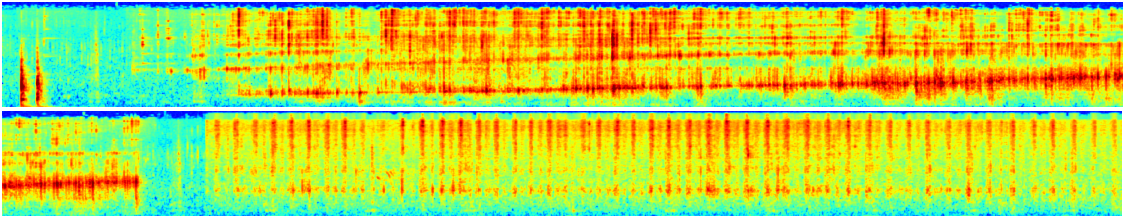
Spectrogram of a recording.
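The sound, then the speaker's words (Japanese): Hot water pours steadily for about ten seconds while preparing tea, its tone rising as the vessel fills. It then switches abruptly to rapid, even, scratchy whisking of the tea. “なら、早速、このお茶、立てていきますね。”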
